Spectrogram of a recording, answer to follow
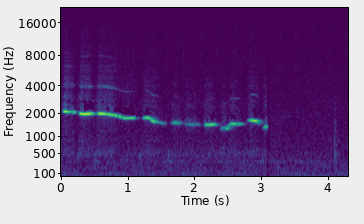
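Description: A woman whistling idly through pursed lips: a short string of notes that drifts downward in pitch, then stops about three seconds in.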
